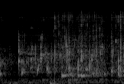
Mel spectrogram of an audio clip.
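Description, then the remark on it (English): Water trickles and splashes steadily in a bath, a continuous burbling pour with small irregular surges and no voices. “Bath time. It's awfully busy in that water, isn't it?”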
